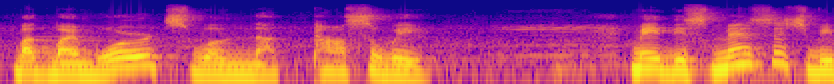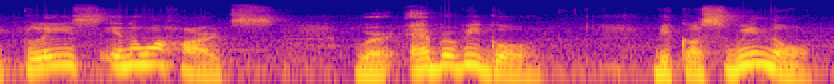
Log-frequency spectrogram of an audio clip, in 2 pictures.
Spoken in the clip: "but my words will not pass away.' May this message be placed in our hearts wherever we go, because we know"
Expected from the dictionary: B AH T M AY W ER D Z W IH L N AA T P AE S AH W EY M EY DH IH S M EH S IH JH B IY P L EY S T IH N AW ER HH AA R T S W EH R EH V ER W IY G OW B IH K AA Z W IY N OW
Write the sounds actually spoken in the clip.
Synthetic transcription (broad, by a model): B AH T M AY W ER D S W IH L N AA T P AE S AH W EY M EY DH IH S M EH S IH JH B IY P L EY S T IH N AW ER HH AA R T S W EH R EH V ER W IY G OW B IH K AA S W IY N OW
